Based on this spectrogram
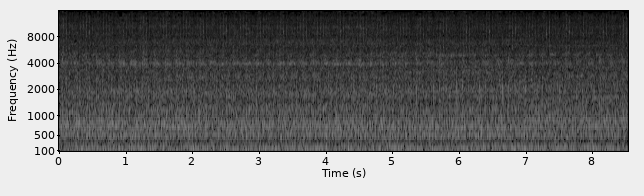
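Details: Hot engine, VTI 120 at 98,500 km, idling: a loud, uneven ticking clatter throughout, well above the normal engine note; abnormal engine noise when hot.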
